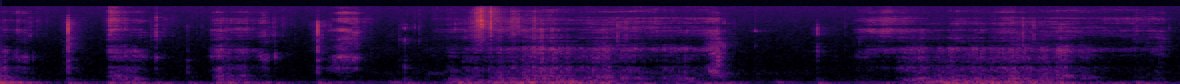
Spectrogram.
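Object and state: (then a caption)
Scratch-art paper being scraped. A hand with blue nails scrapes a flat carving chisel across wax-coated scratch-art paper, removing the black coating from a large colored moon area. Repeated dry, crunchy scraping strokes come in uneven bursts with a heavy low rasp and brief brighter scratches, separated by short quiet pauses.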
